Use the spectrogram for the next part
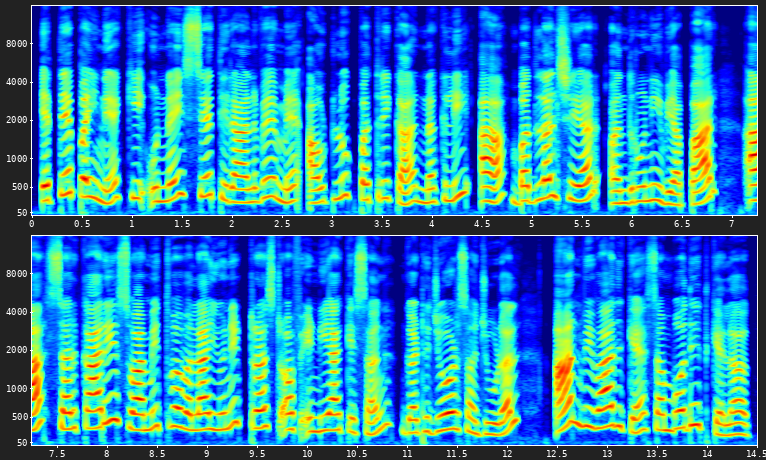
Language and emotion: Maithili, neutral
